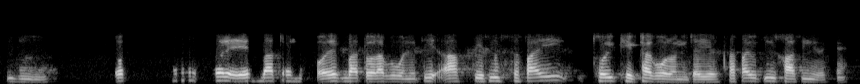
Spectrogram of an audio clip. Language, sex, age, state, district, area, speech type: Urdu, male, 30-45, Bihar, Khagaria, rural, conversation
